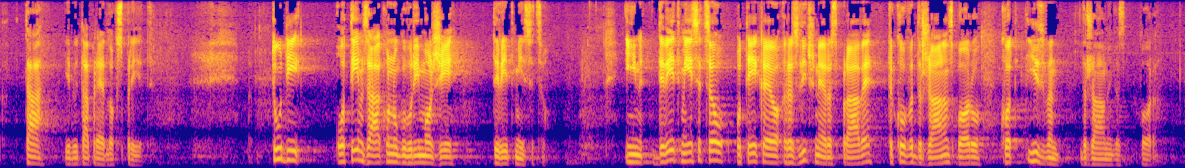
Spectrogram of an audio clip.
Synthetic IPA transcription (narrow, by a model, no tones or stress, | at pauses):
t̪ajɛbiwt̪aːpɾɛːd̪lɔkspɾɛjḛːt̪ | t̪ud̪i | ɔt̪eːmzaːkɔnuɡɔʋɔɾiːmɔʒed̪̥ɛʋeːt̪meːsɛt̪səw | ind̪ɛʋeːt̪meːsɛt̪sɛwpɔt̪eːkajɔɾazlit͡ʃnɛɾaspɾʔaːʋɛt̪akoːʋəd̪əɾʒaːwnəmzbɔːɾukʰɔt̪izʋand̪əɾʒaːwnɛɡaz | bɔːɾa̰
